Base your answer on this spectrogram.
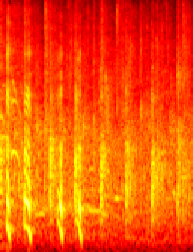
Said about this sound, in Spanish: Damos un aplauso al Señor por su vida.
